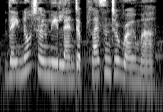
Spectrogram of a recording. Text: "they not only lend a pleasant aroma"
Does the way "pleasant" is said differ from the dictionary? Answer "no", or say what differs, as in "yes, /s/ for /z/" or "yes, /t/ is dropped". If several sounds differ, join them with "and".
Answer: no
